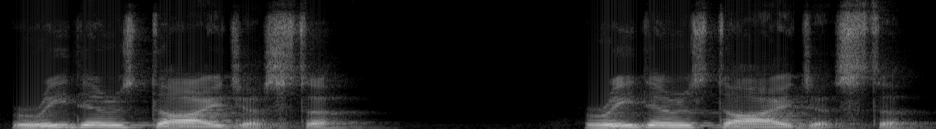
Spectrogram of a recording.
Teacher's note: The stress is on the first syllable of the word digest.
